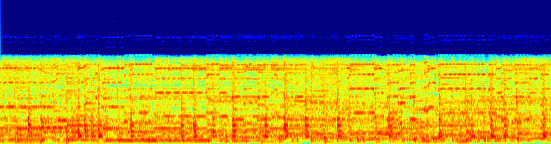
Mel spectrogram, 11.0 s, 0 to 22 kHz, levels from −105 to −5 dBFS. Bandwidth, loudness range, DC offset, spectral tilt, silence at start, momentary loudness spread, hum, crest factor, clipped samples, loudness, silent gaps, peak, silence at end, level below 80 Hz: 4.8 kHz; 0 LU; under 0.1%; -9.5 dB/octave; 0 s; 2 LU; none; 16 dB; under 0.1%; -16 LUFS; none; 0 dBFS; 0 s; -40 dBFS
